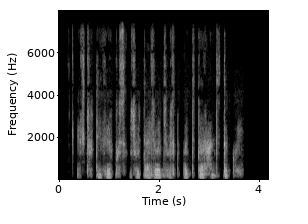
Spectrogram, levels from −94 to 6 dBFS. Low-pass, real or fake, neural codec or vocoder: 7.2 kHz; real; none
